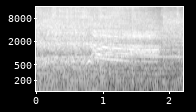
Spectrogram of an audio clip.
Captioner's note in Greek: ουρλιαζει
